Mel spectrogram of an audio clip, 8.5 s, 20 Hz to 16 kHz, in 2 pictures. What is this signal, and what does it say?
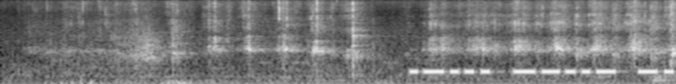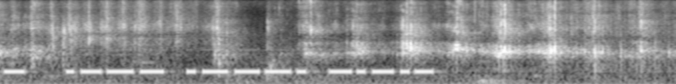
Morse code (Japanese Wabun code), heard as a keyed tone, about 25 wpm, 570 Hz, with room echo and the noise of a restroom. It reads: オヒワ ヲセサ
